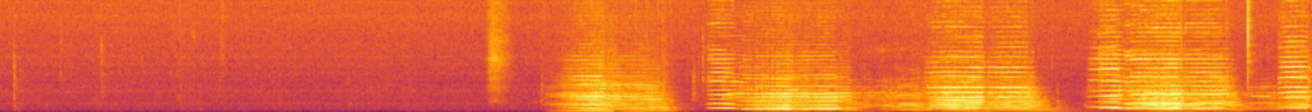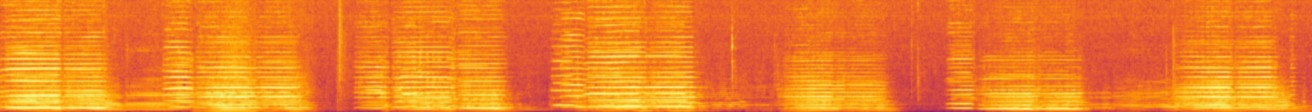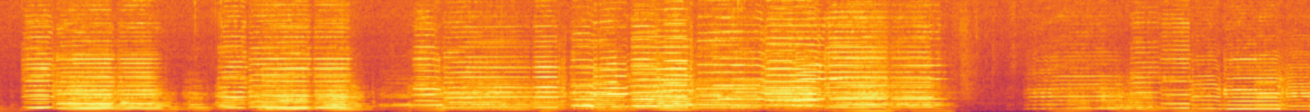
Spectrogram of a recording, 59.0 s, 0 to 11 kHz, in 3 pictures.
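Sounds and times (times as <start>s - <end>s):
violas playing: 8.1s - 54.0s, 54.6s - 59.0s
low cello notes: 8.1s - 59.0s.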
